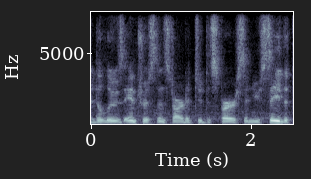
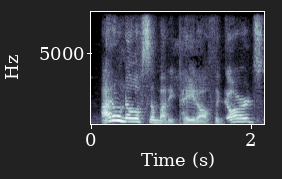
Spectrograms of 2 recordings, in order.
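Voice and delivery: shrill, very high, very loud, swooping, rising voice; 12 semitones higher, 9 dB louder than usual. A woman keeps talking to someone who complains she is yelling: voice rising even more. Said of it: "her voice raises even more".

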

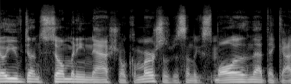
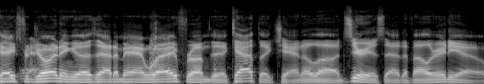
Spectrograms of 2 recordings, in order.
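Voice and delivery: on-air radio host broadcaster voice. Recalling impressions of radio colleagues: Adam Shine impression. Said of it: "I'd probably do my Adam Shine".

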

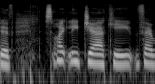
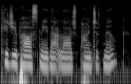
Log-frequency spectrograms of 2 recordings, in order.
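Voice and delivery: put-on voice, as seductive and sexy as possible; 2 semitones lower than usual. Answering a request to say a line as sexily as possible: put-on sexy voice. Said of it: "make it as sexy as possible".

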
